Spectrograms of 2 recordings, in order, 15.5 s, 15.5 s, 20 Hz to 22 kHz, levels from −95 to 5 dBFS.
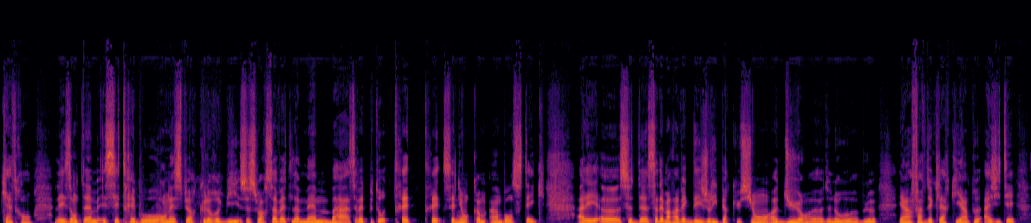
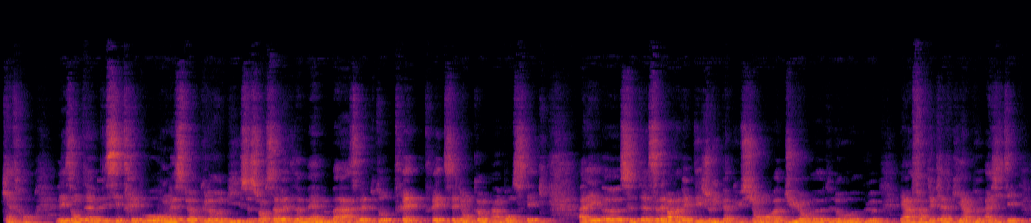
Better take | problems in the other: first | off-mic speech; far // room echo; noticeable; dies away in 0.6 s

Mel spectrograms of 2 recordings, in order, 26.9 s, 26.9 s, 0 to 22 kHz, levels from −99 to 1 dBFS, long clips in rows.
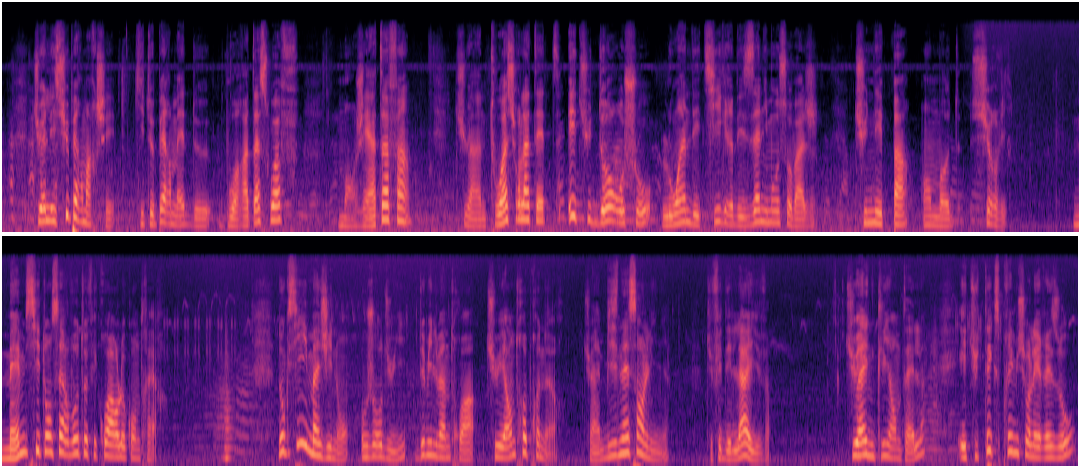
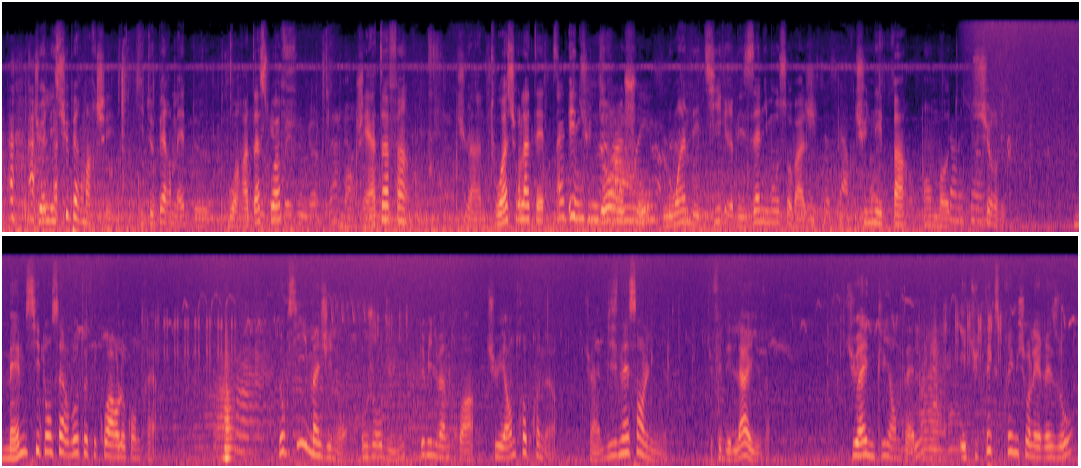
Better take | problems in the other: first | animal sounds; loud; throughout; 6 dB below the speech; faint in the first

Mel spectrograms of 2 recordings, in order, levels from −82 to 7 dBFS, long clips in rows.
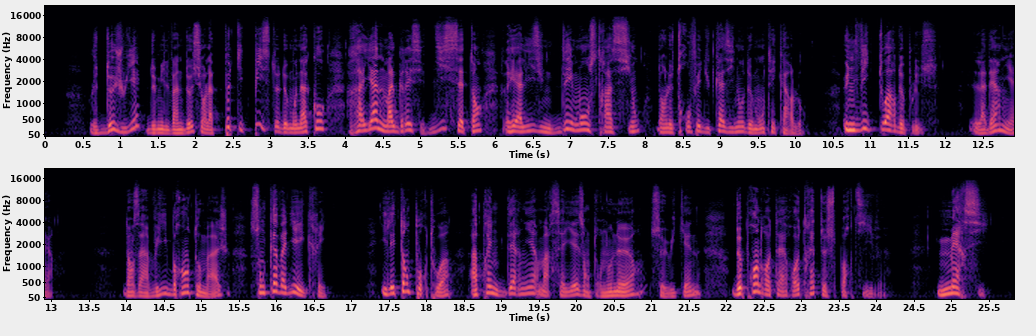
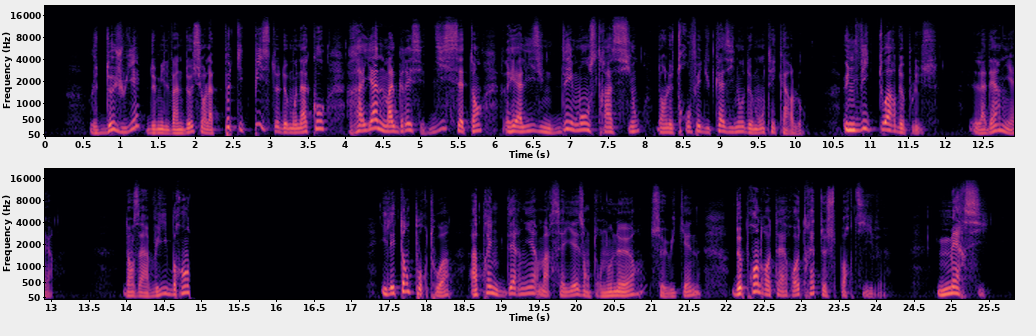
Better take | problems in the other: first | audio cutting out; at 15 s for 2.5 s

